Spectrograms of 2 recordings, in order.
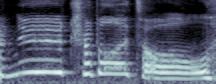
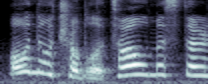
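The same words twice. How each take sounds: First: Slow, higher Scottish repeat of "No trouble at all", stretching "No"; drawn-out cheery Scottish echo of "No trouble at all"; sing-song Scottish "No trouble at all", slowed down; terrible Scottish accent. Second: Hammed-up Scottish dockworker, a touch higher and cheerful; put-on Scottish accent, friendly and a bit overdone; terrible Scottish accent. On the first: Acted. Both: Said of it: "please enjoy my terrible Scottish accent".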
